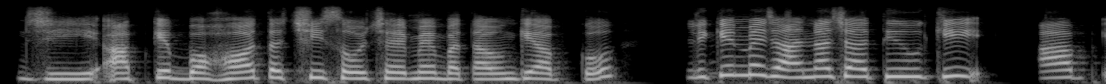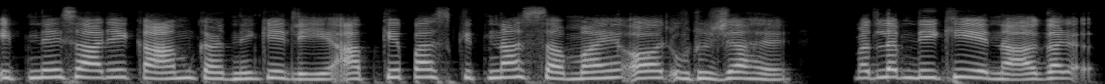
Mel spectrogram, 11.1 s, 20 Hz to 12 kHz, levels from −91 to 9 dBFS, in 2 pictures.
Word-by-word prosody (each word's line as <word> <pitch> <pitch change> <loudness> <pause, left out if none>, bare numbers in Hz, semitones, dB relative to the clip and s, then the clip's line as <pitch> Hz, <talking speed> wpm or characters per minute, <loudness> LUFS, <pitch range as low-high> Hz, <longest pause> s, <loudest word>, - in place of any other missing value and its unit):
जी, 220 0 0
आपके 230 +6 +1
बहुत 240 +4 +2
अच्छी 285 +1 0
सोच 245 -1 0
है, 240 -1 +3
मैं 245 0 +1
बताऊँगी 225 +1 0
आपको। 220 +3 -3 0.4
लेकिन 375 +6 0
मैं 390 0 +3
जानना 315 -1 +3
चाहती 320 -1 +1
हूँ 320 0 +2
कि 345 +4 0 0.3
आप 280 +1 -1
इतने 275 +3 +1
सारे 295 0 +2
काम 260 0 +2
करने 240 -2 0
के 270 +2 0
लिए 220 0 -1
आपके 295 +5 -2
पास 300 -1 -1
कितना 280 +2 0
समय 255 -1 0
और 270 +2 +1
ऊर्जा 250 +1 0
है? 210 -4 -3 0.4
मतलब 290 +2 +1
देखिए 285 0 +2
ना, 215 -3 0
अगर 255 +3 -1
265 Hz, 180 wpm, -22 LUFS, 235-295 Hz, 0.4 s, है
